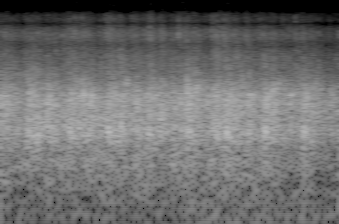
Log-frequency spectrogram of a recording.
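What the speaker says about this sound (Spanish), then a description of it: "Dale un fuerte aplauso a Dios" A church congregation applauds during a sermon, with a continuous, even patter of many hands clapping at a fairly soft, distant level, with no voices over it.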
